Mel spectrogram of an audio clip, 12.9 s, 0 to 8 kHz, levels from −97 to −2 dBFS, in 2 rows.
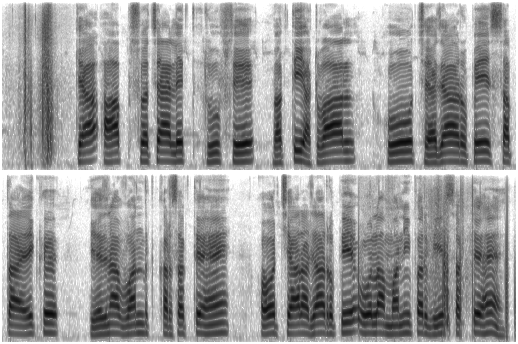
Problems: background sounds at intervals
